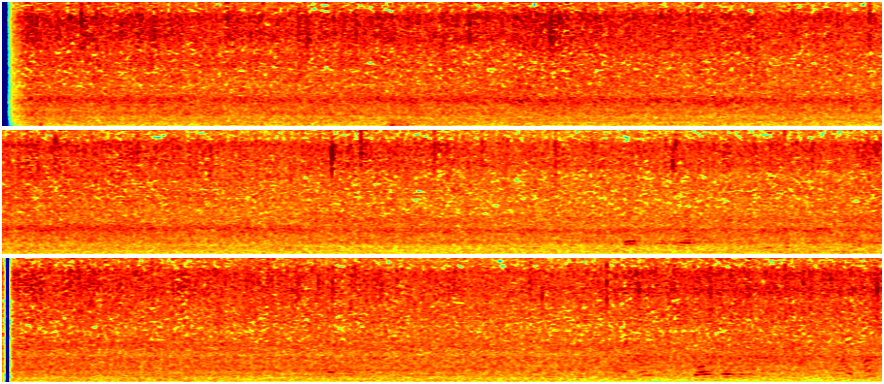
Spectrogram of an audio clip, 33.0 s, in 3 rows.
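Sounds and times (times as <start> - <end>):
heavy rain on pavement: 0.1 - 33.0.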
